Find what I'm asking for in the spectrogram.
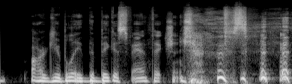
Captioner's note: laughs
